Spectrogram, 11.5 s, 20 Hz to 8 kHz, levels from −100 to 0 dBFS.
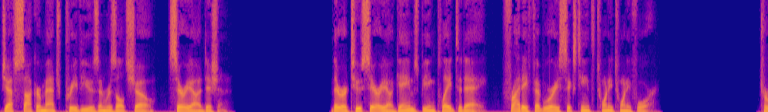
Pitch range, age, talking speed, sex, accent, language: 90-115 Hz, 50-69, 120 wpm, male, American, English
